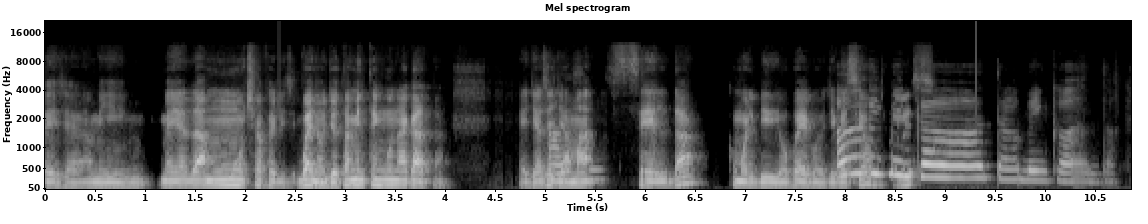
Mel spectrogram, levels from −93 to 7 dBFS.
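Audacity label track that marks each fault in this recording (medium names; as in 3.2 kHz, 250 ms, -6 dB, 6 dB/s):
2.340000	2.340000	pop -12 dBFS
9.310000	9.310000	pop -16 dBFS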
